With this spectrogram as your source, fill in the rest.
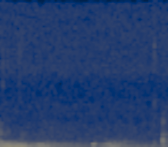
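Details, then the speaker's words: Stomach growling (borborygmi) loud enough for the person to remark on it: low, soft rumbling and gurgling with a brief bubbly sound partway through. "wonder if you can hear my stomach growling. It was really loud just now."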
